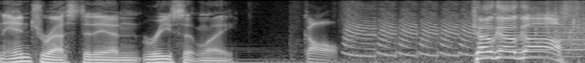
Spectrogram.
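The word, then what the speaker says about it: Gauff: in recently golf Coco golf correct all right let's go let's go there we go now it's it's spelled g u FF but it sounds you know it's close enough golf golf uh yeah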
